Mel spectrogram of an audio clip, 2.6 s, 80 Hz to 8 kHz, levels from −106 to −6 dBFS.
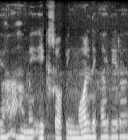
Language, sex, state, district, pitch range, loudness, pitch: Hindi, male, Chhattisgarh, Bilaspur, 130-150 Hz, -20 LUFS, 140 Hz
